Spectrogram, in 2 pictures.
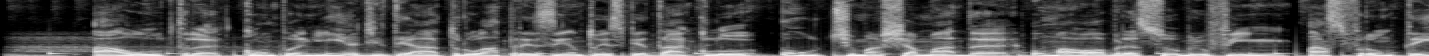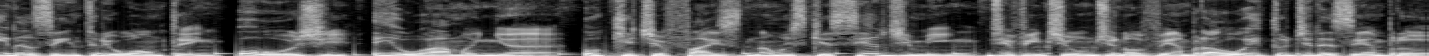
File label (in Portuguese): Spot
